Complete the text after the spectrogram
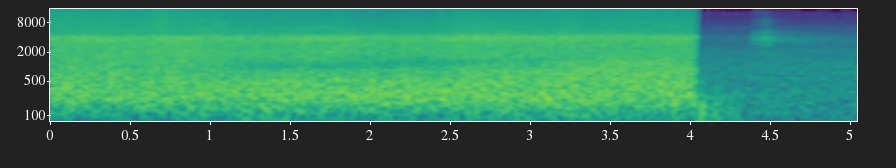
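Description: Waves crash and wash onto a shore in wind.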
